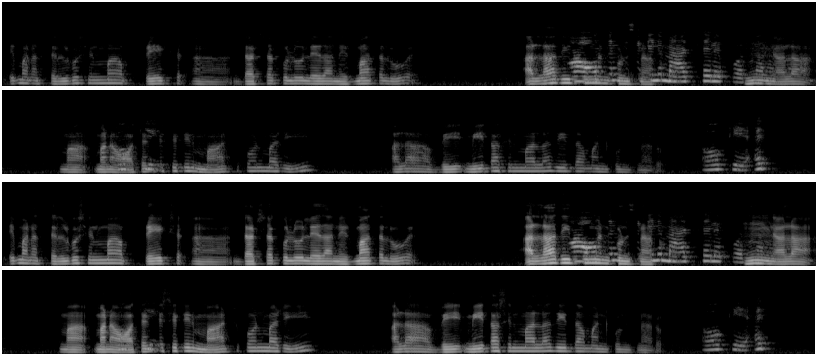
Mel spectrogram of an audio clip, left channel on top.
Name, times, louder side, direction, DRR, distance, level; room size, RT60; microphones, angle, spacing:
voice 1, 0.0-1.6 1.9-4.1 5.2-6.5 7.4-8.1 8.7-9.7 10.0-11.3 12.0-14.7, right 5 dB, 90° right, 0.4 m, -33 dB
voice 2, 5.7-6.2 6.5-7.8 9.3-9.7 15.1-15.8, equal, 10° left, 0.7 m, -35 dB
7.9 x 2.8 x 4.4 m
head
